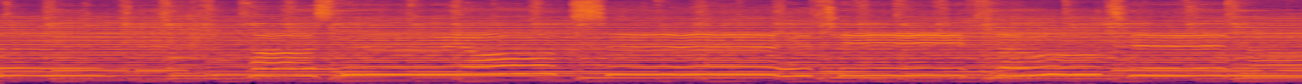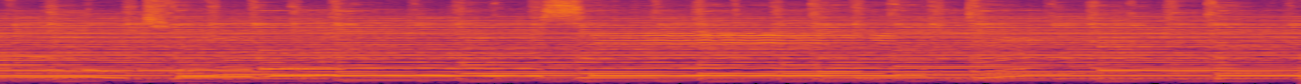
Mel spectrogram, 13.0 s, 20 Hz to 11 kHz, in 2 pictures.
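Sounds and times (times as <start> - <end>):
acoustic guitar sliding notes: 0.0 - 13.0.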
